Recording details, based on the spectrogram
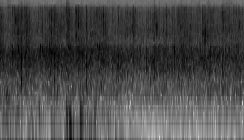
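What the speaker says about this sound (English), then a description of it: "Let's have a round of applause for our panelists today." A conference audience applauds its panelists, a steady wash of clapping heard from a distance at low volume, continuous throughout.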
